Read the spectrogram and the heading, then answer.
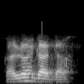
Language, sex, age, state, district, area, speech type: Sindhi, male, 60+, Gujarat, Kutch, urban, conversation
